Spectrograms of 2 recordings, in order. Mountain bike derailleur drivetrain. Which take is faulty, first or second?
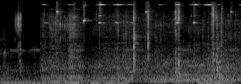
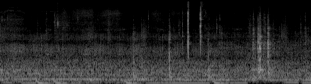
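second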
